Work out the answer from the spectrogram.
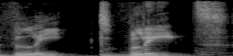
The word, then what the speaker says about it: Vliet: Vliet. Like fleet.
